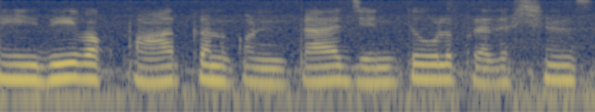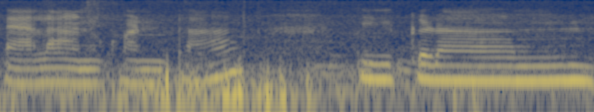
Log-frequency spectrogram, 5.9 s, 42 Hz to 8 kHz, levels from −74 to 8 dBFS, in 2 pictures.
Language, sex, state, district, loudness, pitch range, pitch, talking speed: Telugu, female, Andhra Pradesh, Manyam, -17 LUFS, 170-195 Hz, 180 Hz, 80 wpm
